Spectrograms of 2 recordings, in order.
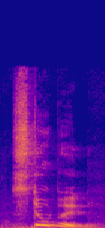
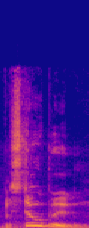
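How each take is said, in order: Both takes have the same delivery.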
